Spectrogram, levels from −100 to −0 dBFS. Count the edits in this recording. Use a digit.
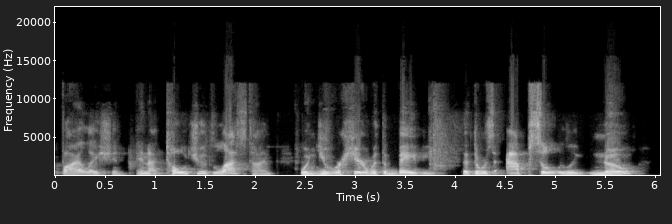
0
